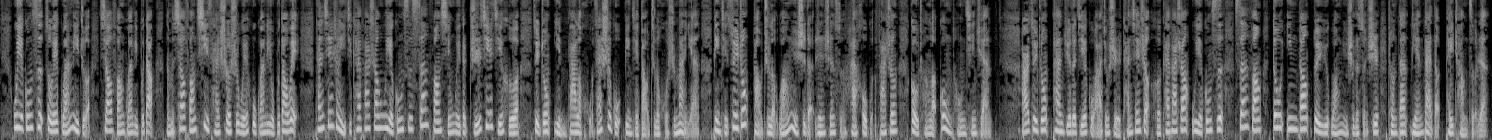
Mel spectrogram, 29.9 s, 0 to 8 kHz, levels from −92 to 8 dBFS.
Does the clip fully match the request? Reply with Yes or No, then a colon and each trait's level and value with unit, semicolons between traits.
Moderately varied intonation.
No: wide, 5.7 semitones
